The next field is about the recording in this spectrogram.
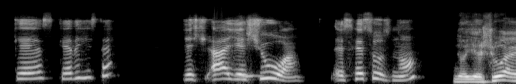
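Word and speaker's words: ישוע: Josué viene a ser Jesús y pronunciado en pronunciado en hebreo yeshua amia Jesús El Mesías no Okay muchas gracias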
